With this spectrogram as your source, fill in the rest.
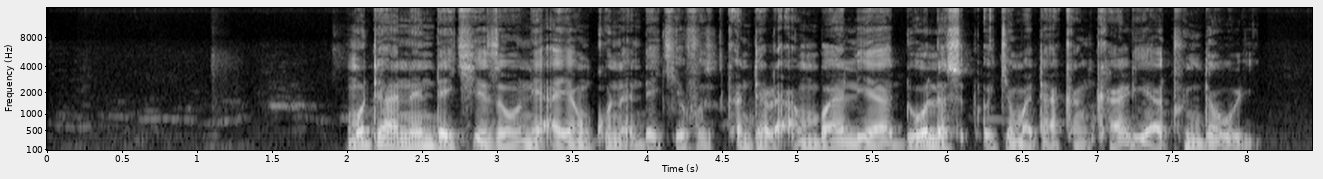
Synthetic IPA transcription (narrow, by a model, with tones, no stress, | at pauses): mʊ˦taː˨nɛ˦nda˨kʲʰeː˨za˨wneː˦ʔa̰˨jɐ˦ŋkʷʊ˦nɐ̰˨nda˨kʲeː˨ɸʊ˨skʼɐ˦ntɐ˨ɽʔa̰˦mbaː˨lɪ˦jaː˨doː˦le˨su̥˨ɗoː˨kʲi˦mɐ˨taː˨kʰɐ˦ŋkʰaː˦ɽɪ˦jaː˦tʰʊ˦nda˨wʊ˦ɽiː˦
